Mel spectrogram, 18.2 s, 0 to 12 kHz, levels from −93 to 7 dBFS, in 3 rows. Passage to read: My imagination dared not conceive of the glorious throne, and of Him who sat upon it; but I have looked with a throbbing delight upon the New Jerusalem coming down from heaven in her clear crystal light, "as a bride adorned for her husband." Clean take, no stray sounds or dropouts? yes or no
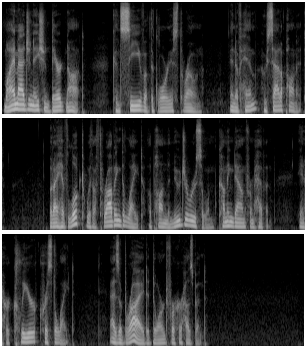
yes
